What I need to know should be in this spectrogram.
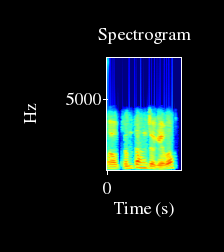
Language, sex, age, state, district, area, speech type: Manipuri, male, 30-45, Manipur, Kakching, rural, conversation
